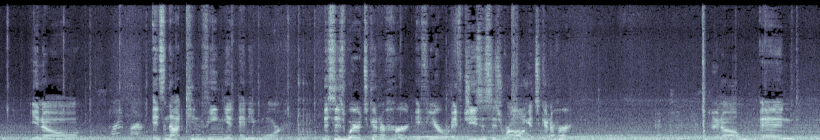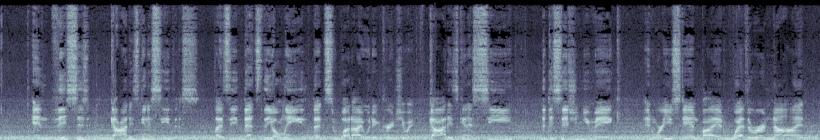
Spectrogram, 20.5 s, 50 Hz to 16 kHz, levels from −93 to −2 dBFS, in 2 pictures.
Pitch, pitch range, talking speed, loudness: 165 Hz, 125-190 Hz, 175 wpm, -19 LUFS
